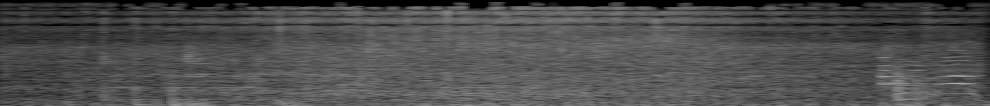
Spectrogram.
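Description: Water rushes and splashes as it is poured into a cauldron of fried onions and carrots for plov, a steady gushing stream, near and moderately loud.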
